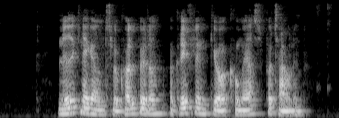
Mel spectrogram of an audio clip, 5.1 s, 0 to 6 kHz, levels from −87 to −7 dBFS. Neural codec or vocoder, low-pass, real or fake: none; 5.4 kHz; real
